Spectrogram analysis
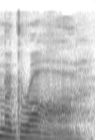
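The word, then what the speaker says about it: McGrath: a greyhound named Master mcra m c g r a t the th is silent and back in 1869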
